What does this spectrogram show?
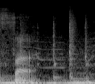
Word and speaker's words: pho: Pho what? It's spelled as P-H-O, but pronounced as pho.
